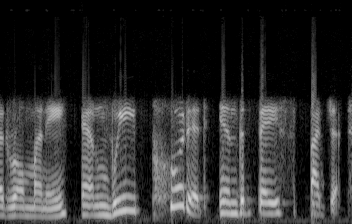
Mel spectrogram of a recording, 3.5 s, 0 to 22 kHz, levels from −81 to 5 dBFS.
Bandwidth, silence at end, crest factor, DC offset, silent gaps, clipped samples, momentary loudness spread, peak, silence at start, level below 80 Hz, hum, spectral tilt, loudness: 14 kHz; 0 s; 16 dB; under 0.1%; none; under 0.1%; 5 LU; -2 dBFS; 0 s; -60 dBFS; none; -6 dB/octave; -19 LUFS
